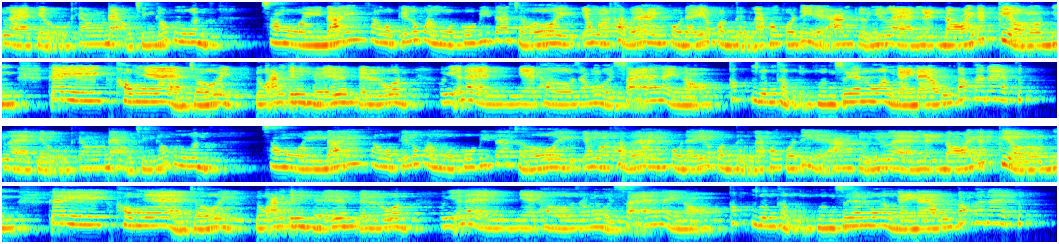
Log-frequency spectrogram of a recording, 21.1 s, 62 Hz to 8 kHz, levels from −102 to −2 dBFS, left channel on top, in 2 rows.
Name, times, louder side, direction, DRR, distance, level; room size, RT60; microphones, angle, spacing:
voice 1, 0.0-2.1 2.6-20.8, left 4 dB, 65° left, 1 dB, 1.7 m, -32 dB
16.0 x 12.5 x 6.4 m, 0.71 s
head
